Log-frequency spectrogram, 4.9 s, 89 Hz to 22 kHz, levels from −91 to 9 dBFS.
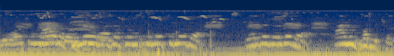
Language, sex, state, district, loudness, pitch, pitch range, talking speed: Telugu, male, Andhra Pradesh, Sri Satya Sai, -15 LUFS, 85 Hz, 85-95 Hz, 60 wpm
